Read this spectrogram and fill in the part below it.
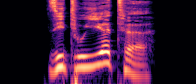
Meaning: inflection of situiert: 1. strong/mixed nominative/accusative feminine singular 2. strong nominative/accusative plural 3. weak nominative all-gender singular
- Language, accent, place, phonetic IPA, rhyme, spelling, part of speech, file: German, Germany, Berlin, [zituˈiːɐ̯tə], -iːɐ̯tə, situierte, adjective / verb, De-situierte.ogg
